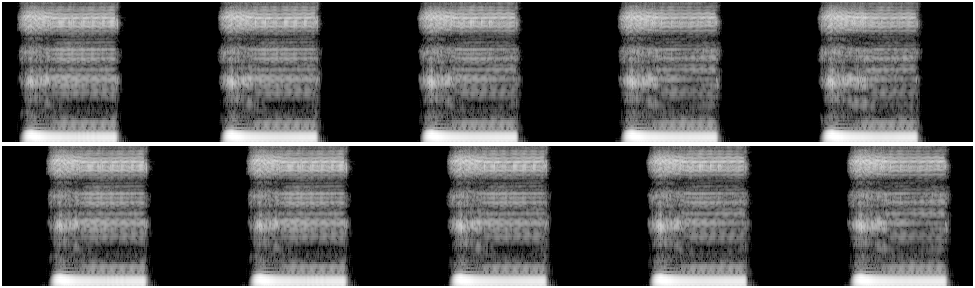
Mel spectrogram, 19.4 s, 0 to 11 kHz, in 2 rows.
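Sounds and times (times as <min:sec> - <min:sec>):
phone vibrating: 0:00.2 - 0:01.2, 0:02.2 - 0:03.2, 0:04.2 - 0:05.2, 0:06.2 - 0:07.2, 0:08.2 - 0:09.3, 0:10.2 - 0:11.3, 0:12.2 - 0:13.2, 0:14.2 - 0:15.2, 0:16.2 - 0:17.2, 0:18.2 - 0:19.3.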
